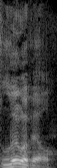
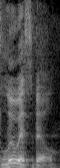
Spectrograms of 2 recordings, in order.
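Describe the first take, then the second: First: It is said the way it is in Kentucky. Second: It is said the way locals here say it. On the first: It refers to the city in Kentucky. "in Kentucky it's Louisville" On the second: It refers to the local town. "here it's Louisville"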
